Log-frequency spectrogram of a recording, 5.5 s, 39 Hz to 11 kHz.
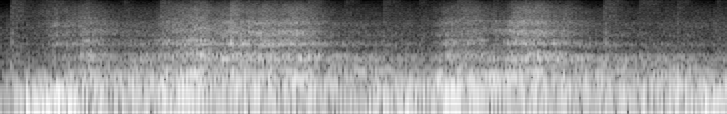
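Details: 1981 C10 with an LS swap, first start after upgrading to a 1987 R10 fuel tank and new fuel lines: strong, even V8 rev rises and settles with no misses or knocks. Oil pressure 45 psi after a gauge tap; it runs healthy.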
